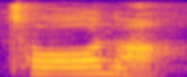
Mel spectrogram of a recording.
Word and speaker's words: 전화: So you don't read it like 전화, but you read it without h, like 전화.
